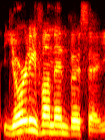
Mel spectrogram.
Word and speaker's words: Jordi Van Den Bussche: Did I pronounce that right? – Jordi Van Den Bussche. You almost had it.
